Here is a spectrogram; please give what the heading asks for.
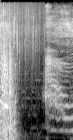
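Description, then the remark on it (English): A whole cabinet is knocked over, toppling with a loud, crashing thump that quickly dies away, followed by a short silence and then a steady, droning tone. “You knocked the whole cabinet over.”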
